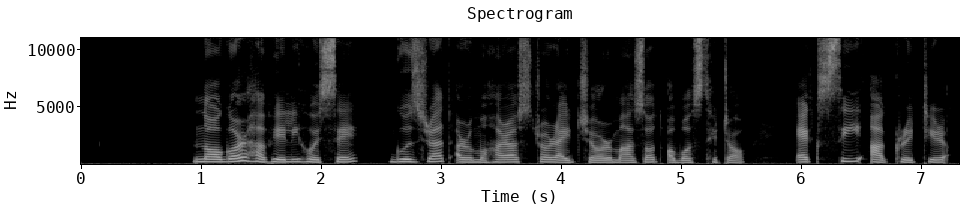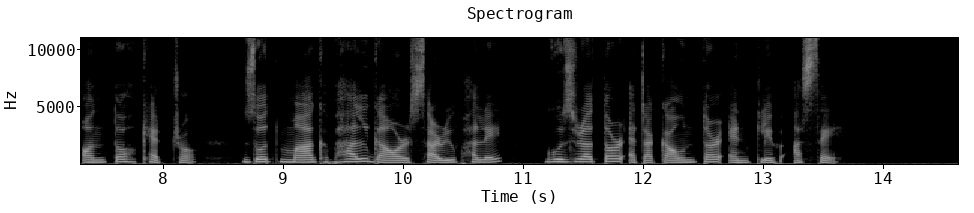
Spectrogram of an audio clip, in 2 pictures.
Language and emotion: Assamese, neutral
